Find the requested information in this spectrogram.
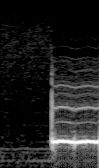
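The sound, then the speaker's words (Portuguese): A telephone line tone sounds while a call is being placed: after a brief faint hiss, a loud, steady mid-pitched tone starts suddenly halfway through and holds unchanged to the end. “Peraí, vamos ligar agora. Ligar de novo, enquanto ele tá enfesado. É o problema. Olha, ele tá chamando.”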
